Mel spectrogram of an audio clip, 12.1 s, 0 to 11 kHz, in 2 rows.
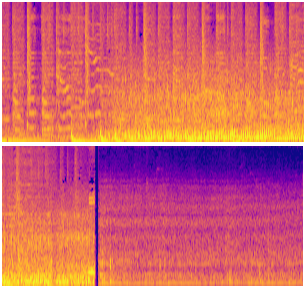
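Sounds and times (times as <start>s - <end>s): low engine hum: 1.4s - 12.0s
motorcycle riding wind and engine: 1.8s - 12.0s.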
